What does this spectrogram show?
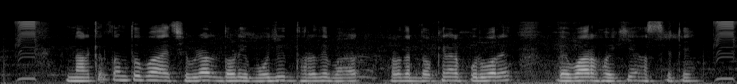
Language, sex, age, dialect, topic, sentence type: Bengali, male, 18-24, Western, agriculture, statement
